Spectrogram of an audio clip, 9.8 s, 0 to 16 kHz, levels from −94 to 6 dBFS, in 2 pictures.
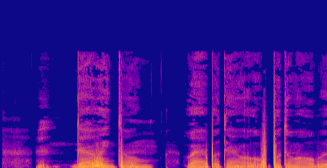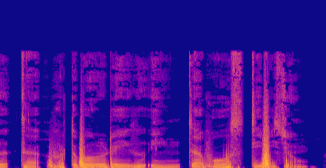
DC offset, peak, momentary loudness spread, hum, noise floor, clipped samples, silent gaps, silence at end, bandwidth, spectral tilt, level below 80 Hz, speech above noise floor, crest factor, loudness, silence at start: under 0.1%; 0 dBFS; 16 LU; none; -59 dBFS; under 0.1%; none; 0.3 s; 11.5 kHz; -7.5 dB/octave; -46 dBFS; 37 dB; 22 dB; -22 LUFS; 0.55 s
